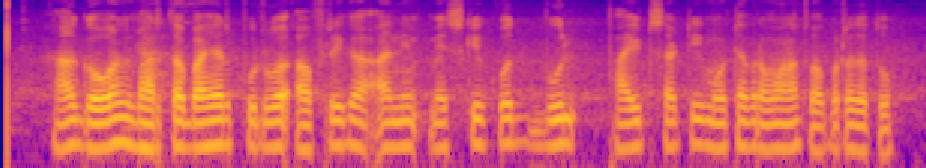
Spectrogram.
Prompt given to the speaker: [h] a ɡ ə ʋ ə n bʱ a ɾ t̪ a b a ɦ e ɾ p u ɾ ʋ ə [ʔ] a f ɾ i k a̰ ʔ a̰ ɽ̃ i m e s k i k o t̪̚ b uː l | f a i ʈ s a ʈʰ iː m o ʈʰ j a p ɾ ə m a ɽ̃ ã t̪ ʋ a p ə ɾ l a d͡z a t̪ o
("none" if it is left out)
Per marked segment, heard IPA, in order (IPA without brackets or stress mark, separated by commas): h, ʔ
